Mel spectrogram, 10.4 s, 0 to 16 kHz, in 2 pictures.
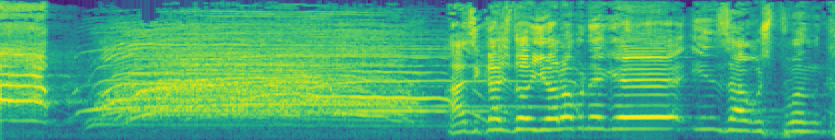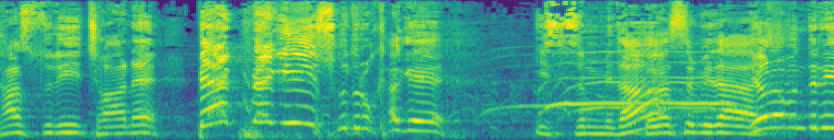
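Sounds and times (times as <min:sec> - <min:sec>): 
concert audience shouting and cheering: 0:00.0 - 0:04.1, 0:08.1 - 0:10.4
speech: 0:02.8 - 0:10.4.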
